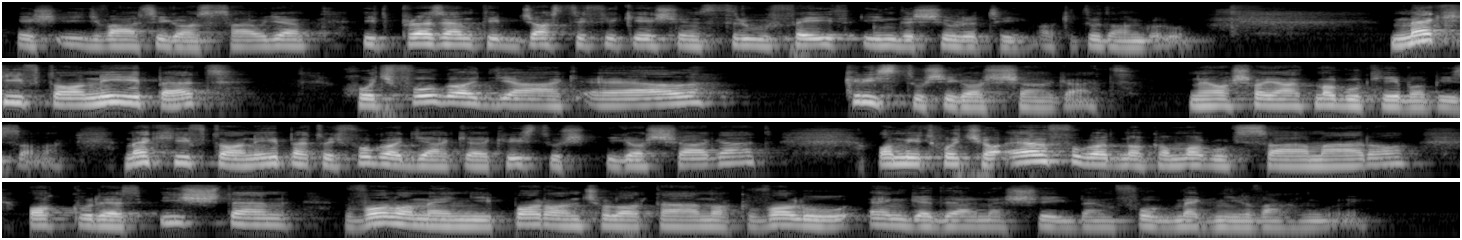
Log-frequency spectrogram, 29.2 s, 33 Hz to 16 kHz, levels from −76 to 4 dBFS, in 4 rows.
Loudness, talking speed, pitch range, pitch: -21 LUFS, 105 wpm, 125-155 Hz, 135 Hz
